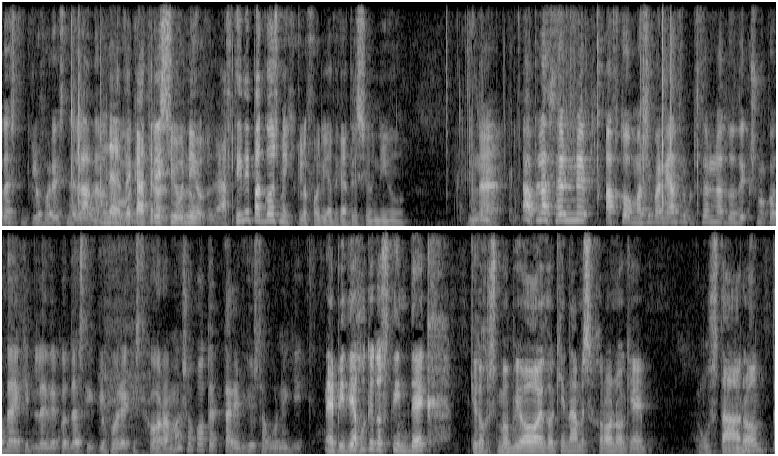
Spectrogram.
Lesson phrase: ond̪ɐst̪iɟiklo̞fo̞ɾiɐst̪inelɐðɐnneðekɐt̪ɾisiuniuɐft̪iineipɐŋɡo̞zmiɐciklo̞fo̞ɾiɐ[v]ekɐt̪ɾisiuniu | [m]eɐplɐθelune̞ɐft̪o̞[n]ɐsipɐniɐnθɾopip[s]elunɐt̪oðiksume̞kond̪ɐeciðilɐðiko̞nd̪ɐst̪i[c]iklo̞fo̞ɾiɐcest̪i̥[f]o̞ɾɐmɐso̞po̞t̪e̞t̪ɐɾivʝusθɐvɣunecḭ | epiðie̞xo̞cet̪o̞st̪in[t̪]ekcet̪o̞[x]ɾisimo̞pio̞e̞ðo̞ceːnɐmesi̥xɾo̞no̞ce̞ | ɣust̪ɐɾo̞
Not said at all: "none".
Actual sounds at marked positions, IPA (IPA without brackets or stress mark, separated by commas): ð, n, m, θ, ɟ, x, d̪, x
